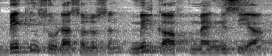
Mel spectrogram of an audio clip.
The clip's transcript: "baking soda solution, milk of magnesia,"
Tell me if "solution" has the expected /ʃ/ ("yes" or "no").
no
